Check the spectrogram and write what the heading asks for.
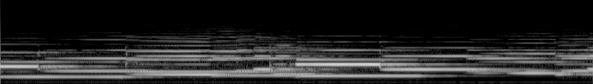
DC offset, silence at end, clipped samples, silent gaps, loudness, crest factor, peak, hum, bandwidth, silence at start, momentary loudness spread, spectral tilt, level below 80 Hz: under 0.1%; 0 s; under 0.1%; none; -20 LUFS; 12 dB; -8 dBFS; none; 6.8 kHz; 0 s; 11 LU; -4 dB/octave; -80 dBFS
